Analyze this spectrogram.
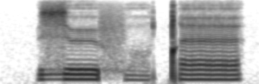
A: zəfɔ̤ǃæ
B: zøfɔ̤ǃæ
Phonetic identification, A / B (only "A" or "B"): B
